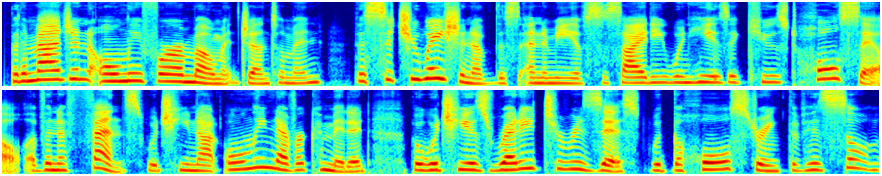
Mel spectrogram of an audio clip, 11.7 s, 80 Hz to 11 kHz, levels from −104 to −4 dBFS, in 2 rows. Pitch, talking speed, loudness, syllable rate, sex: 250 Hz, 215 wpm, -19 LUFS, 6.3 syllables/s, female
